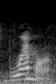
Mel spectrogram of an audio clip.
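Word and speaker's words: Bruemer: You would think that's Brumer. No, it's Bremer. The U is silent.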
